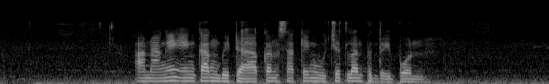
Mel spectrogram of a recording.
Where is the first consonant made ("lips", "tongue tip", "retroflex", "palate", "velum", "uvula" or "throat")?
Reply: throat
